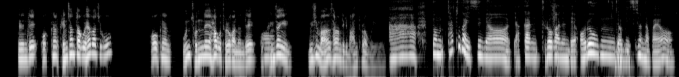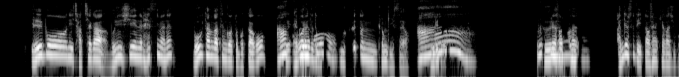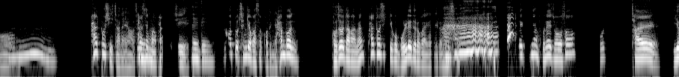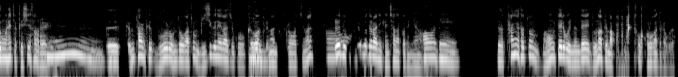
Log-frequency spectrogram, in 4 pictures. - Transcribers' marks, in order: sniff; distorted speech; static; laughing while speaking: "아하"; laugh; laughing while speaking: "이러면서"
- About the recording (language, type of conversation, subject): Korean, podcast, 여행 중에 만난 사람들 가운데 특히 인상 깊었던 사람에 대해 이야기해 주실 수 있나요?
